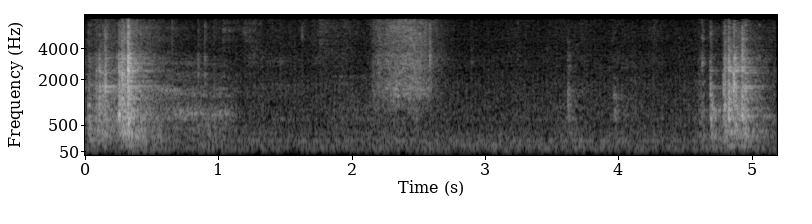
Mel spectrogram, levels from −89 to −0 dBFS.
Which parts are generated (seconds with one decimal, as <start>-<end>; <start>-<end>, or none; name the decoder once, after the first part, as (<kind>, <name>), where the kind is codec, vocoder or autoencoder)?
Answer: none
